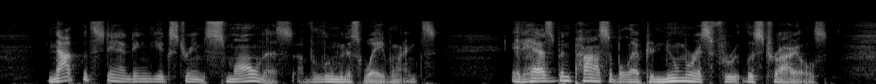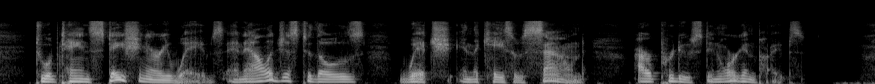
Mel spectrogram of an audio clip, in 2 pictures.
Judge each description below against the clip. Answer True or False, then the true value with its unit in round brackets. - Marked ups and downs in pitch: False (3.5 semitones)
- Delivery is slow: True (120 wpm)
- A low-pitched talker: True (125 Hz)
